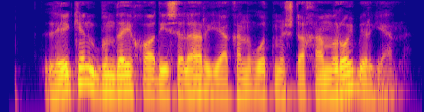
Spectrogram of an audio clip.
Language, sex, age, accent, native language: Uzbek, male, 18-24, Farg'ona, Uzbek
